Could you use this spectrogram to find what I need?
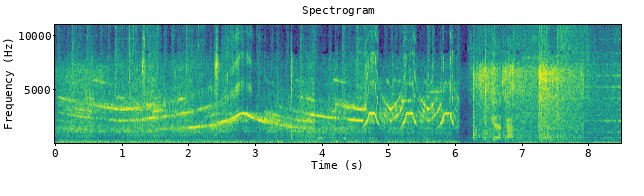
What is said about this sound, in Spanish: Ahí ustedes escuchaban entonces cuáles eran las características de los petardos, las bengalas, los fuegos artificiales que se utilizaron, hay que decirlo, lanzándolos de manera vertical pero también horizontal hacia Carabineros,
